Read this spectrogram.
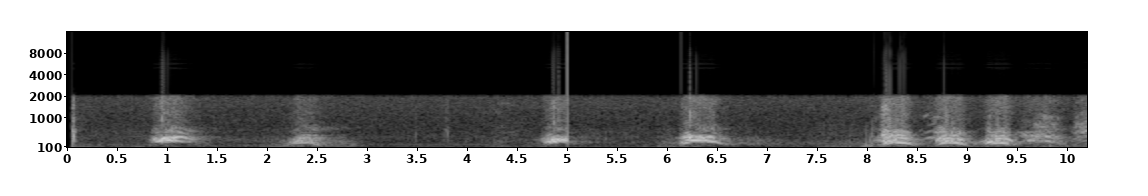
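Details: A Rottweiler running back and forth and spinning in circles in a yard with several dogs gives deep, drawn-out barks, slowed so they sound low and booming.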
